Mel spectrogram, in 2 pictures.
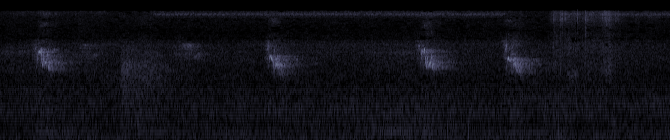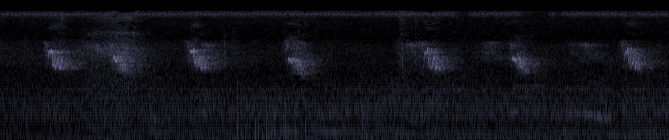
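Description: A small songbird repeating one short, high, downward-sliding chirp about a dozen times, roughly once every half second to a second, over steady low background noise.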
